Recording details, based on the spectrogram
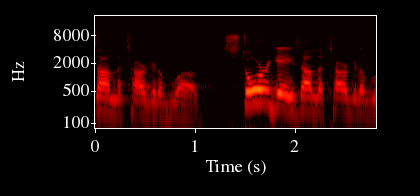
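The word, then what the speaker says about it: Storge (στοργή): There's the Storge, it's how it's pronounced, love.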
